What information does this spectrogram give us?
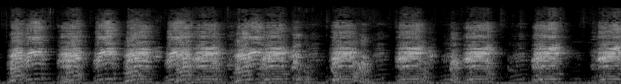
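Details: Ducks of a flock agitated after a flock member's death in hospital, late November 2018: strong raspy quacks repeated about every two-thirds of a second, each rough and buzzy, with birds overlapping.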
